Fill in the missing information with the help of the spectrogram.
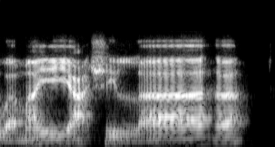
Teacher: Nun sukun bertemu dengan huruf ya, itu birunah, masuk dengan mendengung, yaitu mendengung ya, ditandai yaknya ada tasbihnya.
